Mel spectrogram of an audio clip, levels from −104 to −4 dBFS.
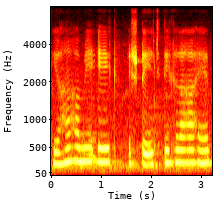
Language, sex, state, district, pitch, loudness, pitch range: Hindi, female, Maharashtra, Gondia, 225 Hz, -17 LUFS, 210-240 Hz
